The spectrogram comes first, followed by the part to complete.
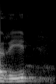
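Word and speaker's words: read: Verb हमारा रीड, तो रीड का third form रेड, spelling same रहेगी।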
